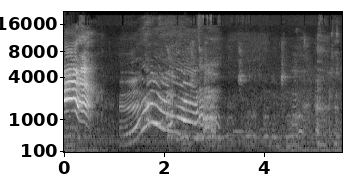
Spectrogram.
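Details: Infant: brief wavering cry with rising and falling fussy sounds, then quieter babbling over a low room hum; infant cry.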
